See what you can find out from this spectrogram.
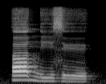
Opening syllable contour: high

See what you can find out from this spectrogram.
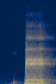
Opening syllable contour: low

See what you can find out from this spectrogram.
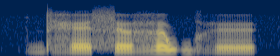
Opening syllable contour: low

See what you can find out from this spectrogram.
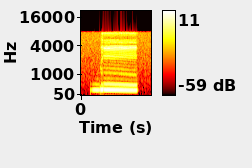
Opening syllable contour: low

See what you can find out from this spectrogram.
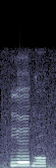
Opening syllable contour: high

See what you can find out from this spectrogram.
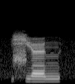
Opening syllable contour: high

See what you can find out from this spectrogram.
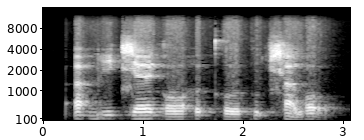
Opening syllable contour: high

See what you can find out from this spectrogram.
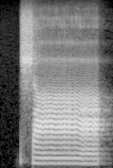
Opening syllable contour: low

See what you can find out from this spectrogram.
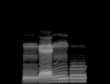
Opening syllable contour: rising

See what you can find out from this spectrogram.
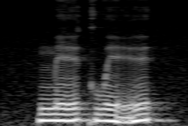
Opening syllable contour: rising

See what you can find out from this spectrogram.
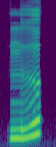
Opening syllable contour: rising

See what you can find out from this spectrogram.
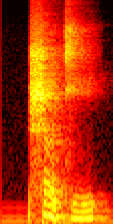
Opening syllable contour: falling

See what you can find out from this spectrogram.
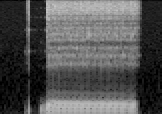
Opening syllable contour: low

